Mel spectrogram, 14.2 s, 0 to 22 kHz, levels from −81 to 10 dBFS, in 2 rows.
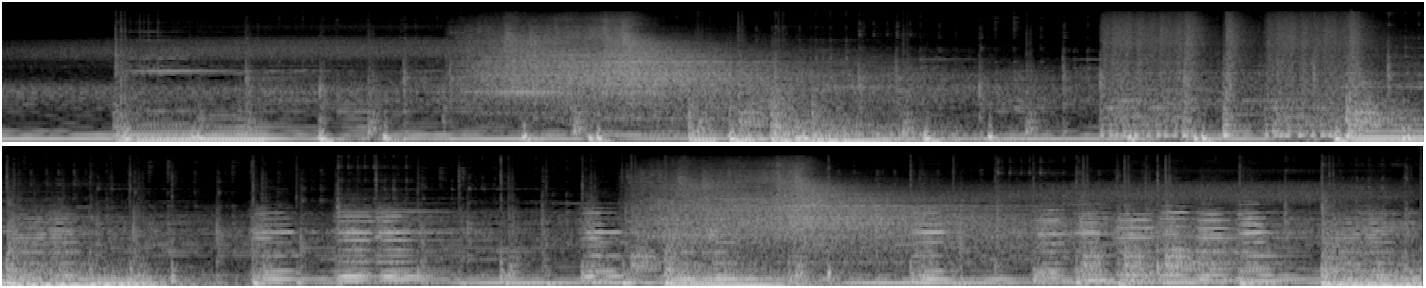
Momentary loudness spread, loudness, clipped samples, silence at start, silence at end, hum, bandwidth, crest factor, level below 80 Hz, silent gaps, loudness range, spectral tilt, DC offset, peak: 8 LU; -19 LUFS; under 0.1%; 0 s; 0 s; none; 15.5 kHz; 12 dB; -22 dBFS; none; 1 LU; -6 dB/octave; under 0.1%; -4 dBFS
